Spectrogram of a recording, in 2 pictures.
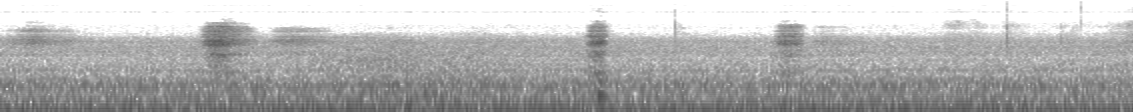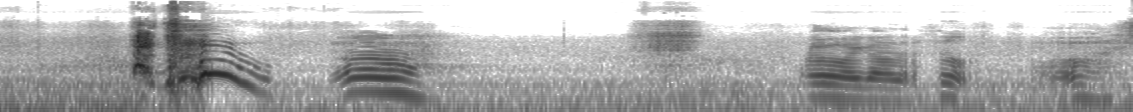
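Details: Female with a stuffy, itchy nose from allergies, with long build-ups and false starts: two forceful sneezes in quick succession, then brief voiced sounds over low background rumble; allergy sneezing.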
